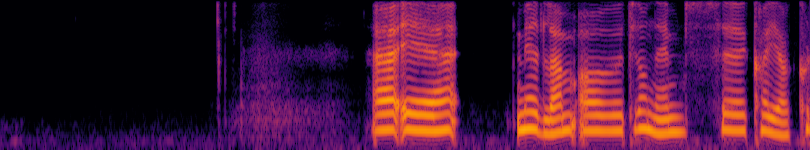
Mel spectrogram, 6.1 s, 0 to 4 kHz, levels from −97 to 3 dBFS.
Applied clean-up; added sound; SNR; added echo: neural mask model Resemble Enhance denoiser.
